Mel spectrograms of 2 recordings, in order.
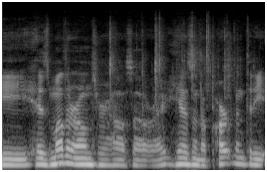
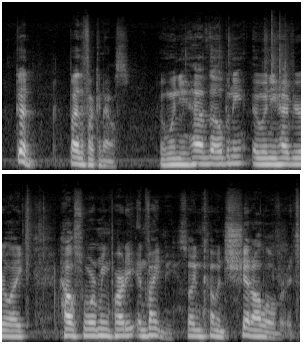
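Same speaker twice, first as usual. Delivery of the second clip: playful, mock-aggressive, friendly trash-talking rant. Retelling the same person's reply about buying a house: imitating playful aggressive ranting. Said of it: "he's doing it in a playful way".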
